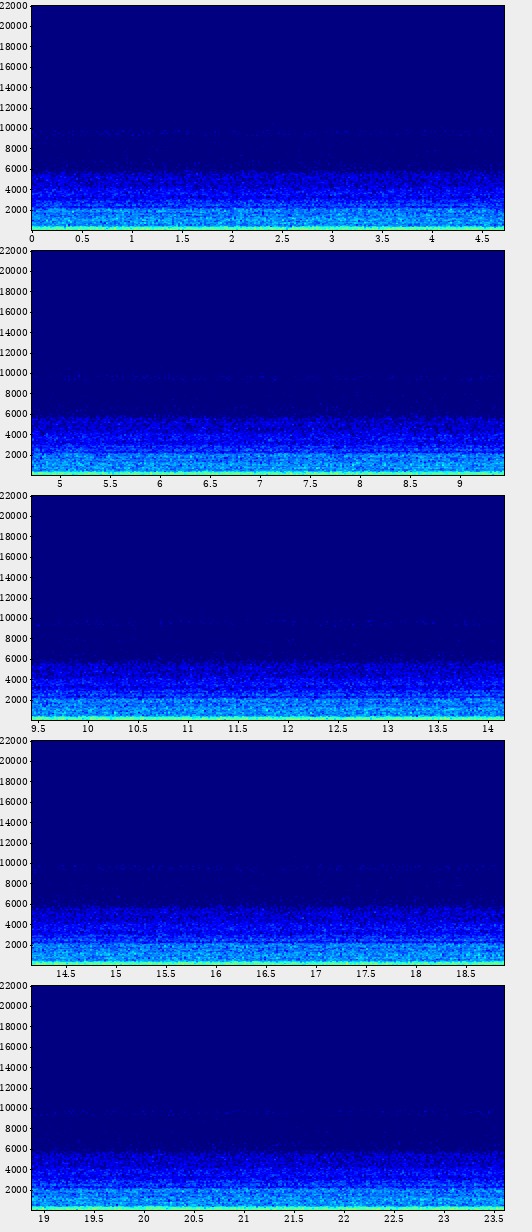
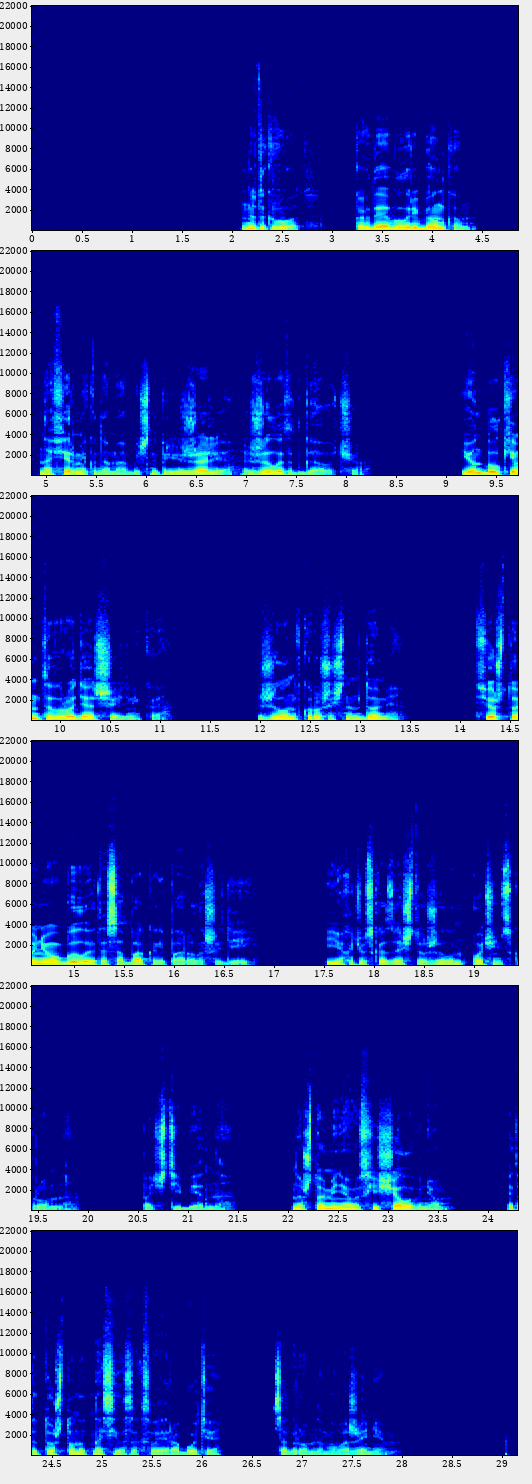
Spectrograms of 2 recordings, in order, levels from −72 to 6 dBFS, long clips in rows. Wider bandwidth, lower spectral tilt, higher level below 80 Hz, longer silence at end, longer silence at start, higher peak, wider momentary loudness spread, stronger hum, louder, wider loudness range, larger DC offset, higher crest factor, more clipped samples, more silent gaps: second, 11.5 kHz vs 16.5 kHz; about the same, -6 dB/octave vs -5 dB/octave; about the same, -44 dBFS vs -46 dBFS; second, 0 s vs 1.3 s; second, 0 s vs 2.1 s; second, -20 dBFS vs -6 dBFS; second, 1 LU vs 17 LU; neither; second, -36 LUFS vs -25 LUFS; second, 0 LU vs 7 LU; neither; second, 14 dB vs 20 dB; neither; neither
